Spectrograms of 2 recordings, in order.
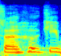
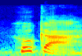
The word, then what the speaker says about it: hookah: of those Florida yeah Hookah Hookah that's how you pronounce it hookah yeah because I always mispronounce the hookah oh okay hookie is when you stay out of school oh that's right so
